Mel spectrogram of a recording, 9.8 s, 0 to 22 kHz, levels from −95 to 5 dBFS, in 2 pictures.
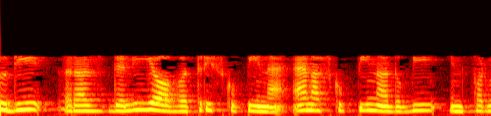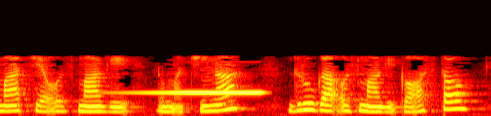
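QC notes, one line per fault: Throughout: MP3 compression, likely. The speech sounds watery and swirly, and nothing is heard above 3 kHz. The damage is heavy. Weak frequency lines drop in and out between frames, which fits a very low bitrate near 17 kbps with a fixed treble cut.
5.88 to 7.63 s: loudspeaker feedback squeal. A single 812 Hz tone swells over about a second to around 10 dB above the speech. The microphone picks up its own loudspeaker. At 812 Hz the loop gain passes one, so the tone feeds itself.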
